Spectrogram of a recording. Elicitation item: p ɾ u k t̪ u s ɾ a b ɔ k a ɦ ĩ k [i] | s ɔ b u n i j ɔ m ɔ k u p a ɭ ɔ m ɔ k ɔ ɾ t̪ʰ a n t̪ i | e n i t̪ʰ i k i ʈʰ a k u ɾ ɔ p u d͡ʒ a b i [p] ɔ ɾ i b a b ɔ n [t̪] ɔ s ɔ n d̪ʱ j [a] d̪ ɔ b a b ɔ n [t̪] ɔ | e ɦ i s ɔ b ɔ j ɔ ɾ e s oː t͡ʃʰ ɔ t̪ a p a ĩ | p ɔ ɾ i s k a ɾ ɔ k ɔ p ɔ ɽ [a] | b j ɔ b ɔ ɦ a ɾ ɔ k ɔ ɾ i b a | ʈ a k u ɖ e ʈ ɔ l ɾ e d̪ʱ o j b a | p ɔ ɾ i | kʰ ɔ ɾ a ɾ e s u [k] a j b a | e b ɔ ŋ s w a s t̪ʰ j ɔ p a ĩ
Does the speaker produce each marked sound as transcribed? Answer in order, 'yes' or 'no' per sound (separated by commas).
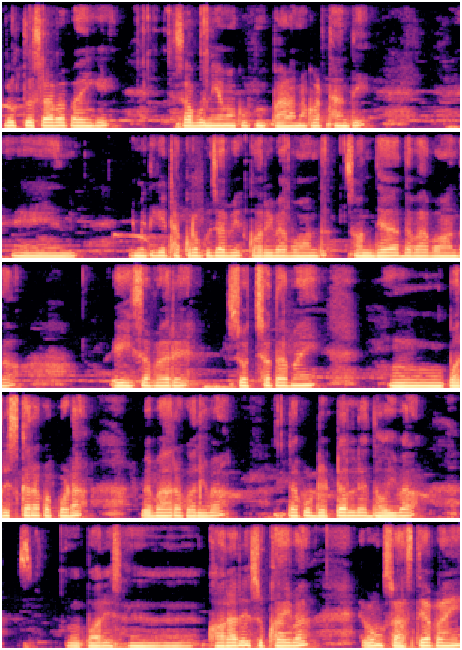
yes, no, no, yes, no, yes, no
